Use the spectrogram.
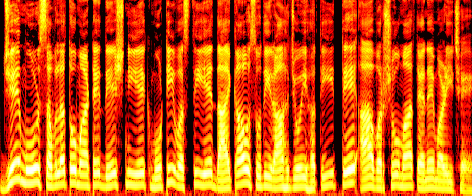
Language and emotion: Gujarati, neutral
